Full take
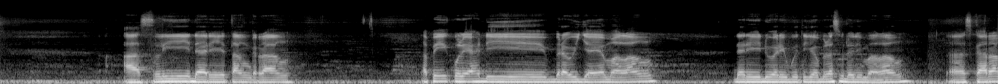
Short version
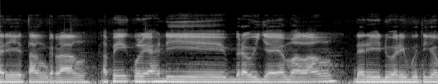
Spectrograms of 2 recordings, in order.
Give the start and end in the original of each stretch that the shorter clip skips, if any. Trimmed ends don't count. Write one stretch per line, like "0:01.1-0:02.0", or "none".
0:03.0-0:04.1
0:06.6-0:07.2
